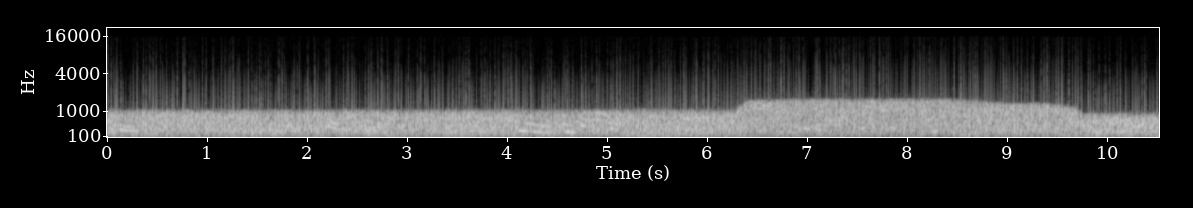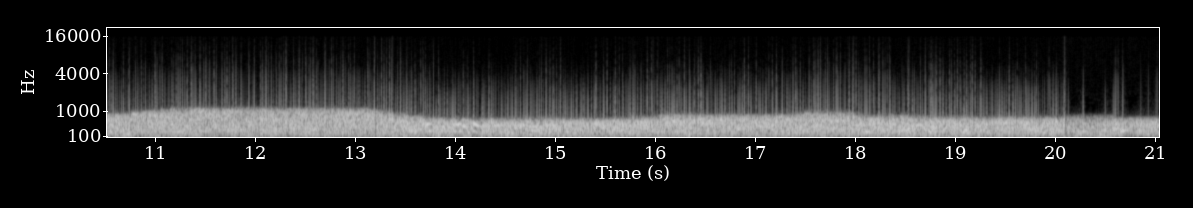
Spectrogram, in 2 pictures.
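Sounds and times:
shortwave radio static hiss: 0:00.0 - 0:21.0.

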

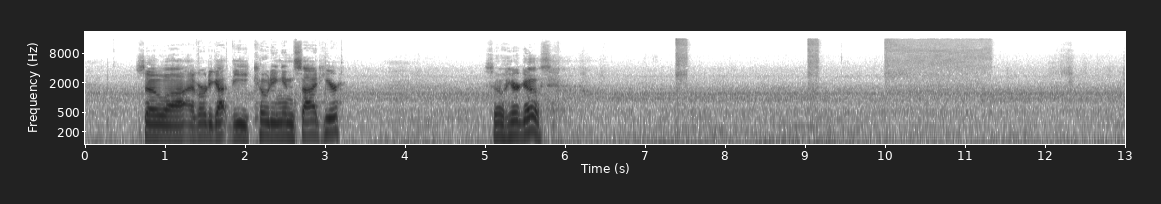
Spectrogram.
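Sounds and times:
spray gun hissing: 0:07.4 - 0:07.6, 0:09.0 - 0:09.3, 0:10.0 - 0:11.4.

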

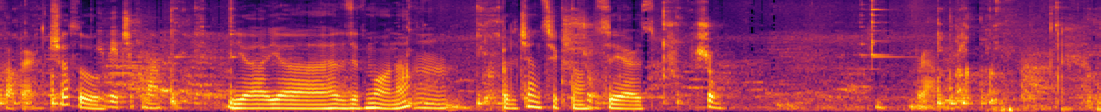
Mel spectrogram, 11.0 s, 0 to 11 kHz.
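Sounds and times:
utensils and dishes clattering: 0:00.0 - 0:02.6, 0:03.5 - 0:07.2, 0:08.5 - 0:11.0.

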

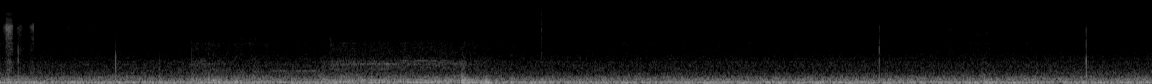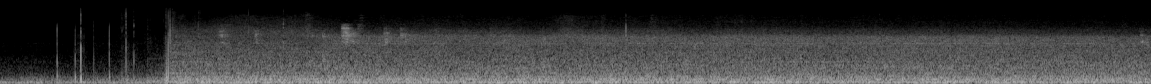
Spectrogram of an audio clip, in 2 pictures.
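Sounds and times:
coach engine and tyres rumbling: 0:00.0 - 0:23.0.

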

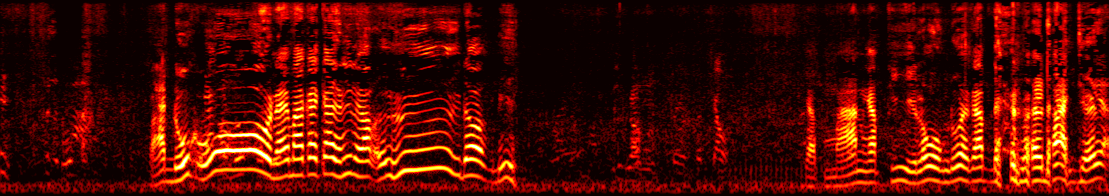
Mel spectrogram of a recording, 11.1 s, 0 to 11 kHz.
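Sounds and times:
distant voices speaking: 0:00.0 - 0:11.0
low steady hum: 0:00.0 - 0:11.0.

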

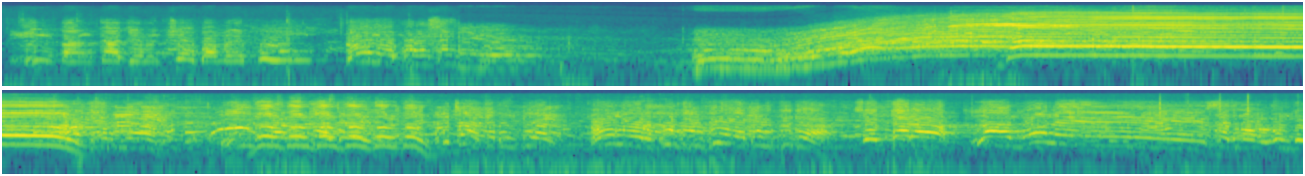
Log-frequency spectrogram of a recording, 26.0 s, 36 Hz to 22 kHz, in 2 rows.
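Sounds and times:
man talking excitedly: 0:00.2 - 0:05.3, 0:15.4 - 0:26.0.

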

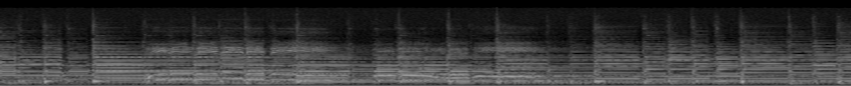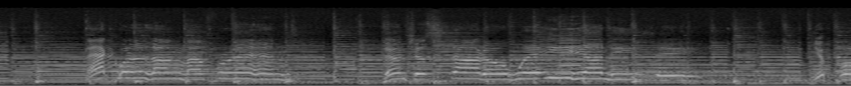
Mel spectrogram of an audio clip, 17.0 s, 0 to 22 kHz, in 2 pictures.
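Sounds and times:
acoustic guitar chords: 0:00.0 - 0:17.0.

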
